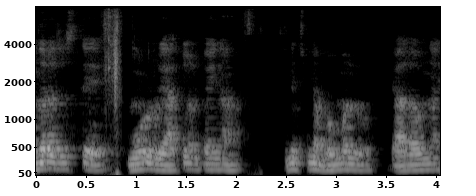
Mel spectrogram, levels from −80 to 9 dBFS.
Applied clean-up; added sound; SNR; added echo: neural mask model DeepFilterNet 3.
